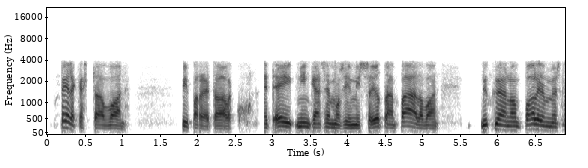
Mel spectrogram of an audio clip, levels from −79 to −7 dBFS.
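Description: Throughout, a Speex codec at what sounds like about 11 kbps starves the excitation, leaving the speech hoarse and noisy, confined to roughly 200 Hz–3.6 kHz.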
